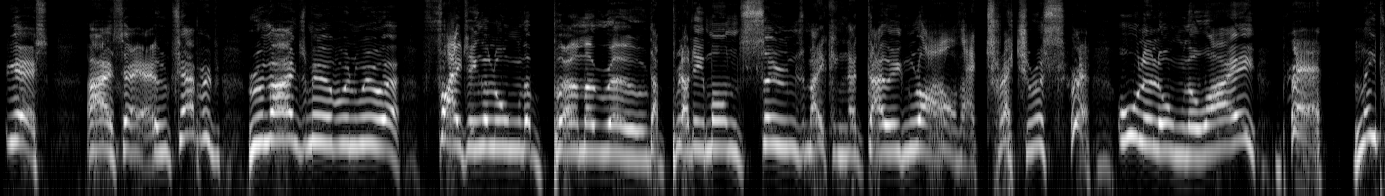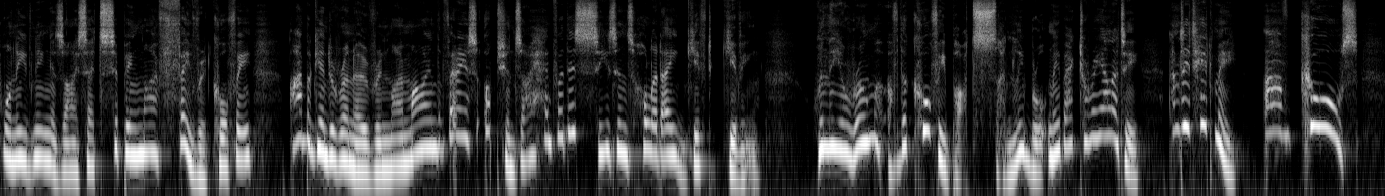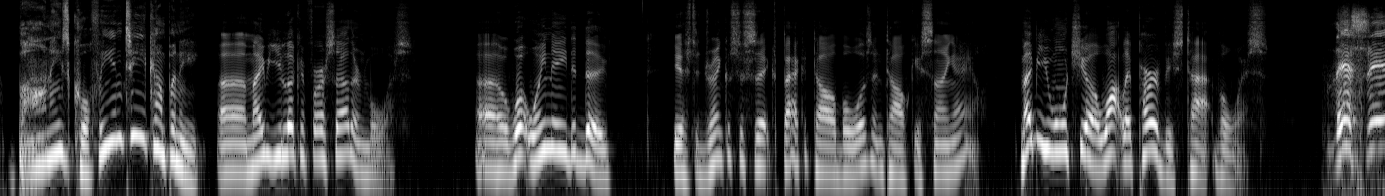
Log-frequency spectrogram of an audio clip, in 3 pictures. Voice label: Accents

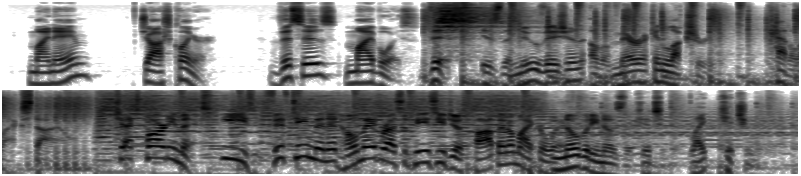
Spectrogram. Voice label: M Commercial, voiceover mens

